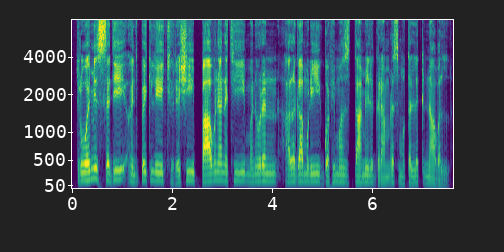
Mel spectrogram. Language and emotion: Kashmiri, neutral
